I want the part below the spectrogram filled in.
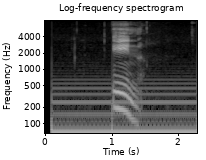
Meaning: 1. this; the 2. he, she, it
- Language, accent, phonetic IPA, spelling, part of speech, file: Persian, Iran, [ʔiːn], این, determiner, Fa-این.ogg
